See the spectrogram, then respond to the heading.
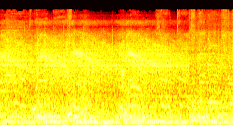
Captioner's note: engine sputtering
